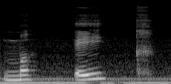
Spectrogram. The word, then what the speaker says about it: make: Make, make, make também é a mesma coisa, o E fica mudo, make, tá?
